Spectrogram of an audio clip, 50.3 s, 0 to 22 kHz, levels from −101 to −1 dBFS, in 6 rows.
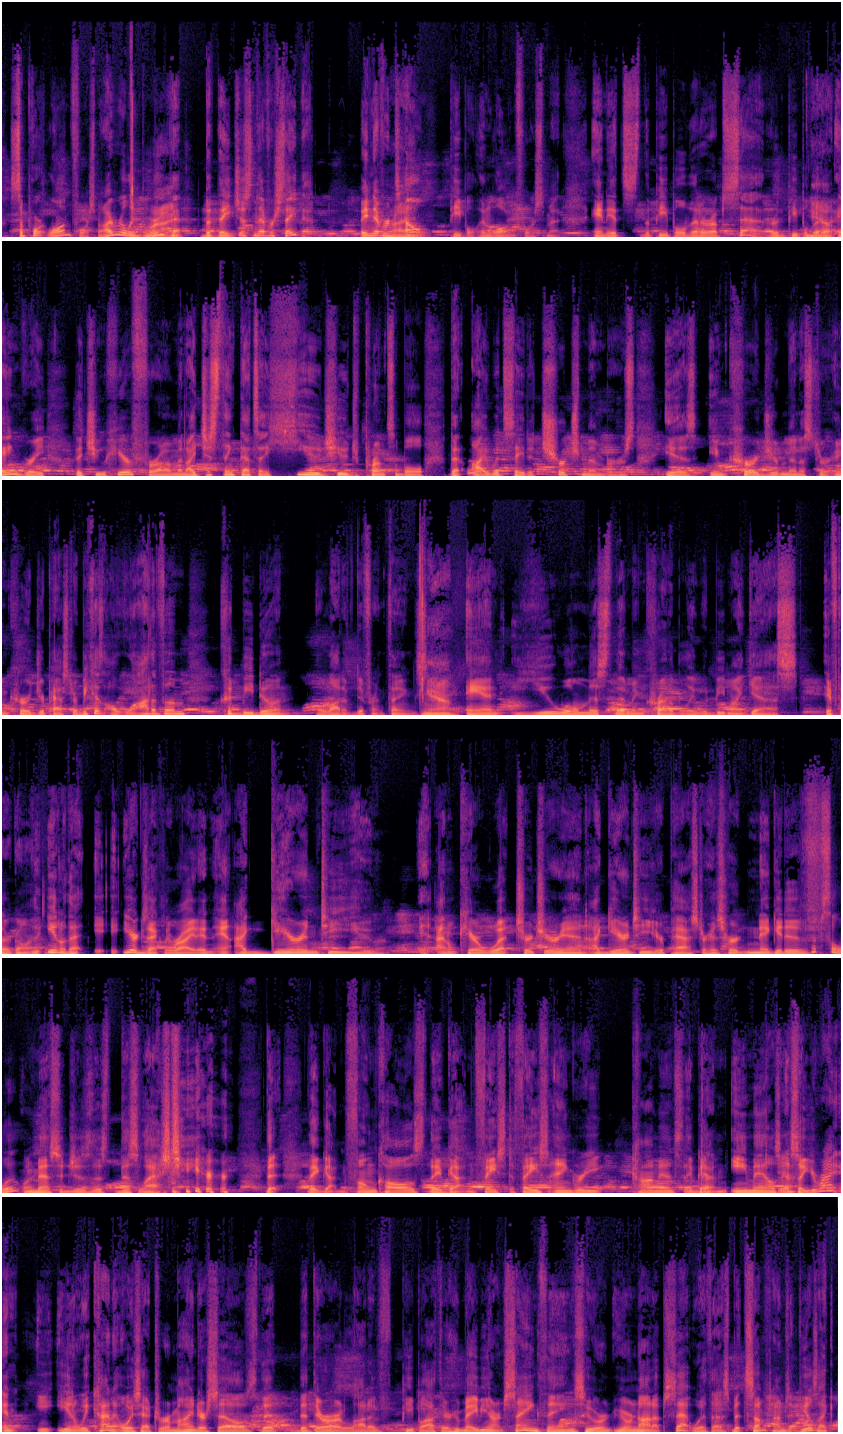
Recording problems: voice in the background; loud; throughout; 10 dB below the speech

